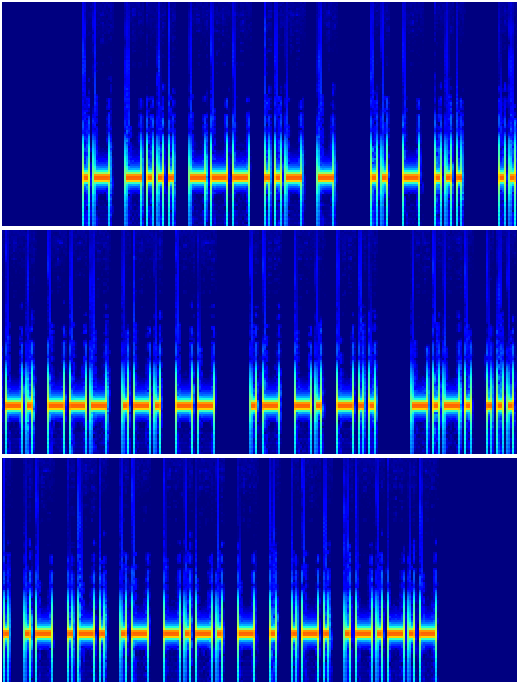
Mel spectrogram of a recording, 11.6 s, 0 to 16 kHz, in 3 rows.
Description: Morse code, heard as a keyed tone, about 30 wpm, 700 Hz. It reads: ABOUT ITS FORM AND CHARACTER.
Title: Sentences from Top 1200 Words 30wpm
